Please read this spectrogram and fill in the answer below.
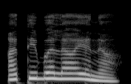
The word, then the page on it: ಅತಿಬಲಾಯನ: Kannada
